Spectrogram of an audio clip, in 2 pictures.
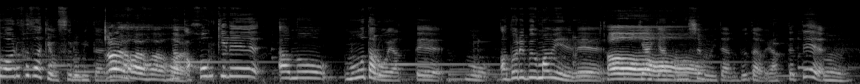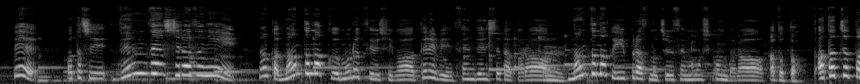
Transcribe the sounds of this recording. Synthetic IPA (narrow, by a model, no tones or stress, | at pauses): βaɾɯ̟ɸɯ̟sakʲiosɨɾɯ̟mʲit̪ainahaihaiɦ̪ãkahõ̞ŋkʲid̪e̞ | ano̞ | momot̪aɾɯojat̪ːe̞moːad̪o̞ɾʲibɯ̟mamʲiɾid̪e̞aiaat̪ano̞ɕimɯ̟mʲit̪ainabɯ̟t̪aio̰jat̪ːe̞t̪e̞ | d̪̥e̞βat̪aɕid͡zẽ̞nd͡zẽ̞ɰ̃ɕiɾazɨɲ̟inãŋkanãnt̪o̞nakɯ̟mɯ̟ɾot͡sɨjɯ̟ɕiɡat̪e̞ɾe̞bʲid̪esẽ̞nd͡zẽɕi̥t̪et̪akaɾanãnt̪o̞nakɯ̟iːpɯ̟ɾasɨno̞t͡ɕɨːsẽ̞mːo̞ːɕi̥kõ̞nd̪aɾaat̪at͡ɕːat̪ː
